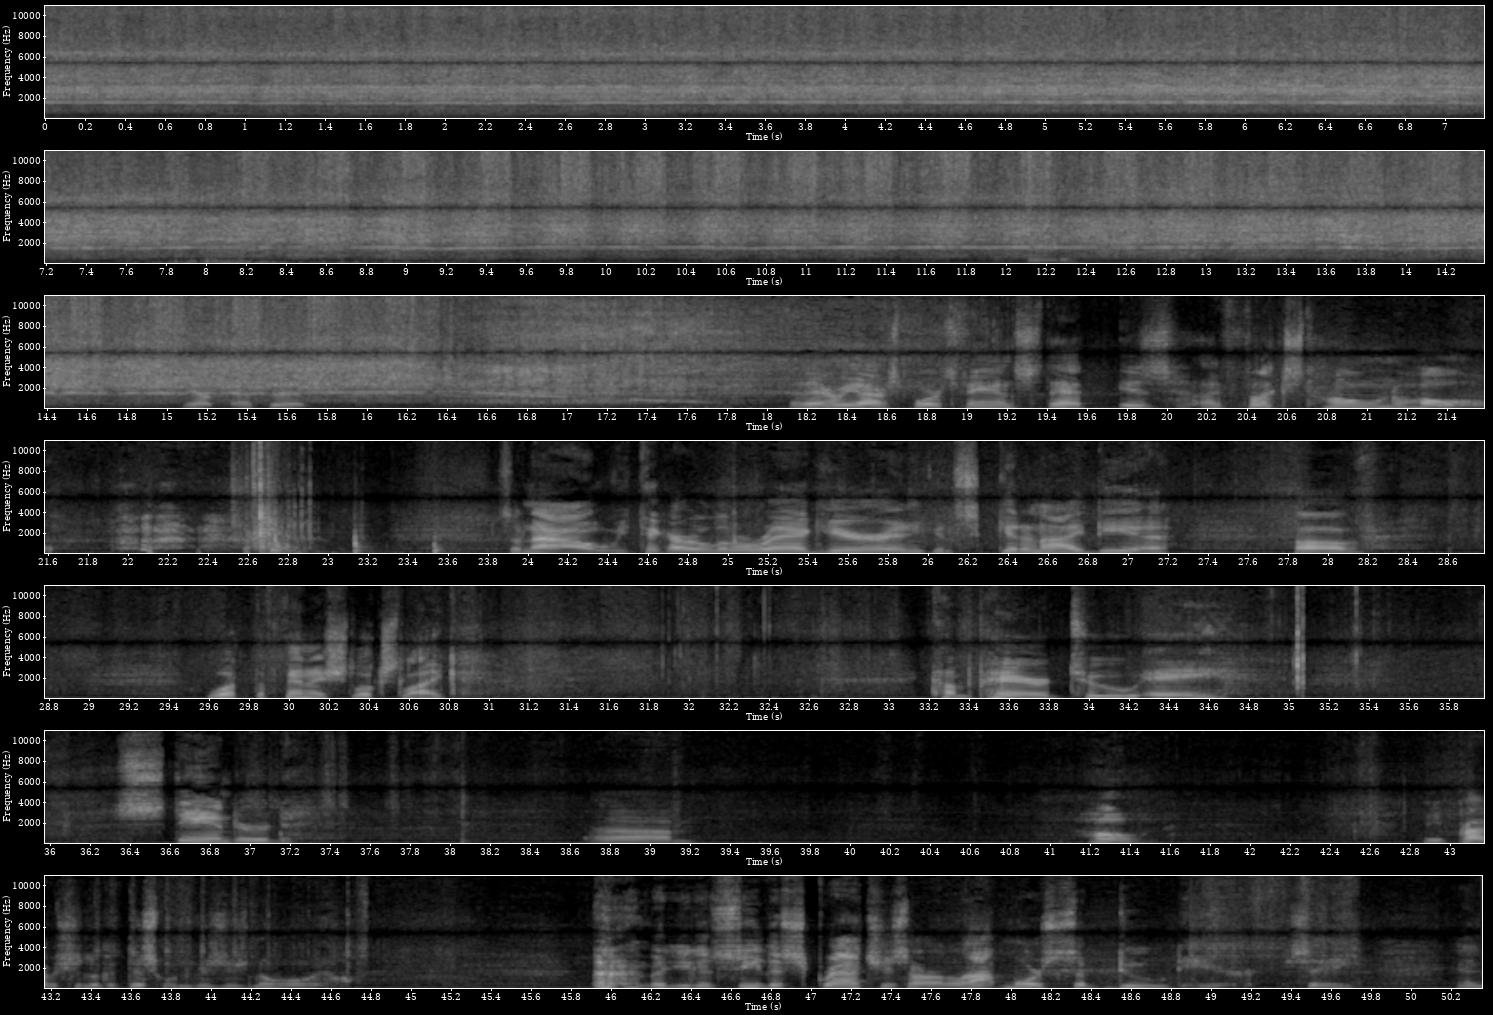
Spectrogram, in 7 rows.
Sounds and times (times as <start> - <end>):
Outside, rural or natural: 0.0 - 50.3
Speech: 12.1 - 12.4, 15.1 - 15.8, 18.1 - 21.7, 23.9 - 27.2, 27.8 - 28.3, 29.6 - 31.0, 33.2 - 34.8, 36.4 - 37.3, 38.7 - 39.2, 41.2 - 41.6, 42.9 - 44.7, 45.9 - 50.3.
